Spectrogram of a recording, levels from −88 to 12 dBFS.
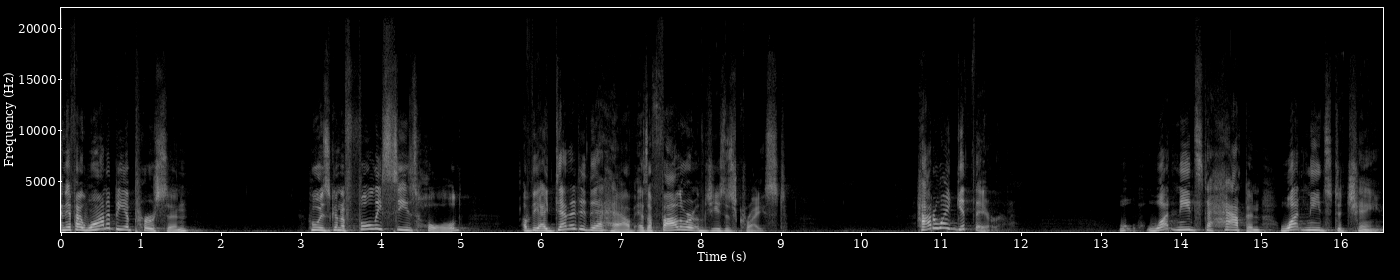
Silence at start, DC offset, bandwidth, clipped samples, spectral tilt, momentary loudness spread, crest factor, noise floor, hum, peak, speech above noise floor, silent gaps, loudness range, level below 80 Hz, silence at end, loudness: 0 s; under 0.1%; 17 kHz; under 0.1%; -5 dB/octave; 12 LU; 22 dB; -71 dBFS; none; -8 dBFS; 43 dB; none; 5 LU; -76 dBFS; 0 s; -29 LUFS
